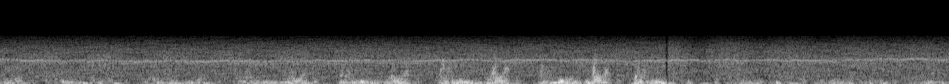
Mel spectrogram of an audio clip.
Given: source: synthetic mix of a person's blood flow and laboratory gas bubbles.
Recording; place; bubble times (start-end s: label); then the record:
Doppler ultrasound of blood flow; precordium
no bubbles
From the record:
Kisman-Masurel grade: 000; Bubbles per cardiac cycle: 0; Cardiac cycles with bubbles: 0%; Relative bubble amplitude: no bubbles discernible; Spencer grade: 0 (complete lack of bubble signals)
